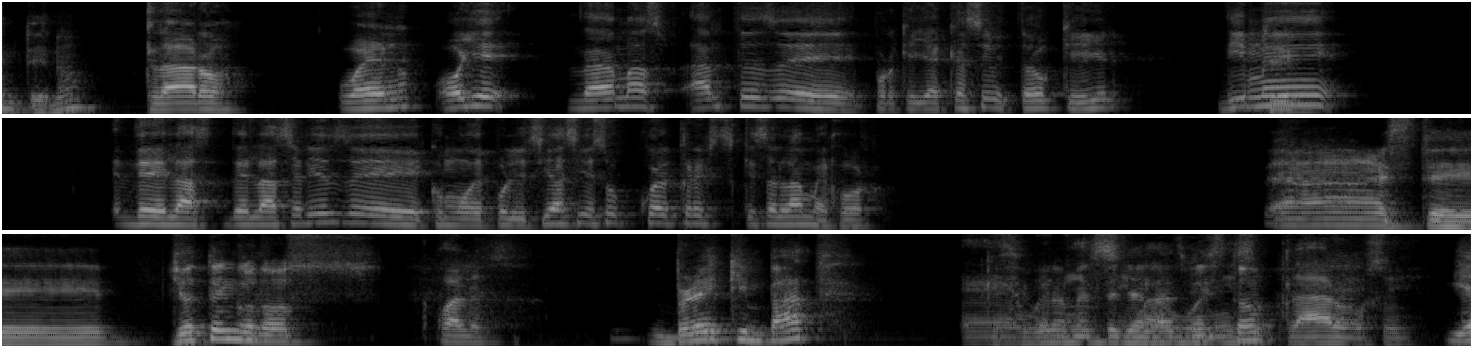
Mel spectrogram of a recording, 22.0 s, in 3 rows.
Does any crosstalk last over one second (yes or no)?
yes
